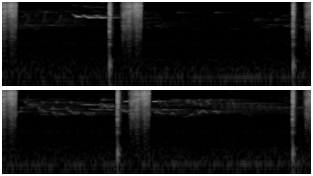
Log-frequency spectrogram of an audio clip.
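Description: Sharp snaps, mostly in pairs about every one and a half seconds, as cherry tomatoes are pulled off their stems by hand. Faint birdsong and a low steady hum sit behind them.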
